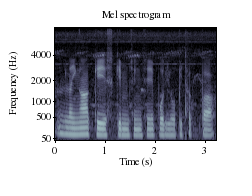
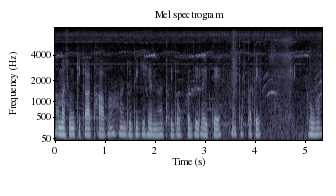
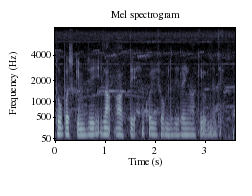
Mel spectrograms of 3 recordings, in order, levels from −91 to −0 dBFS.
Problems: background sounds at intervals, low volume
